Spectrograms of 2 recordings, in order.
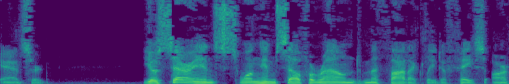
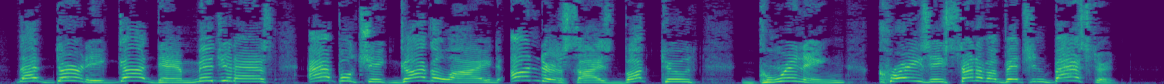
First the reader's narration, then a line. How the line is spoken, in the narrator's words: Yossarian sputtered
